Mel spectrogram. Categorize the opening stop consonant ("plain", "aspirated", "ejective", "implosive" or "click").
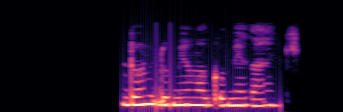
plain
